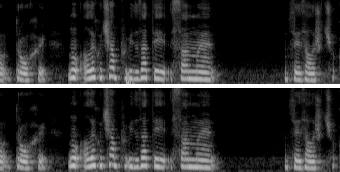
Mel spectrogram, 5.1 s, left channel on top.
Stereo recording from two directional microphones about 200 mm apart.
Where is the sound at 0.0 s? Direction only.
20° left (ahead or behind).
